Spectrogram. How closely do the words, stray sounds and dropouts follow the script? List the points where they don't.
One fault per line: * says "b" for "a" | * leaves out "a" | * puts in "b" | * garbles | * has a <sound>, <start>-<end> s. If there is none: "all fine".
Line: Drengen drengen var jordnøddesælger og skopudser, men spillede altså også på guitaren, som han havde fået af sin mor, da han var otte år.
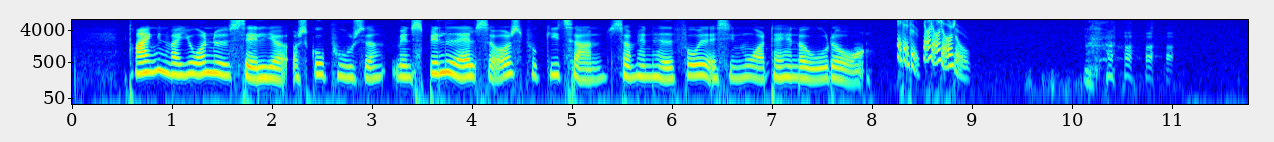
* leaves out "drengen"
* has a chirp, 8.2-9.0 s
* has a laugh, 9.5-11.1 s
